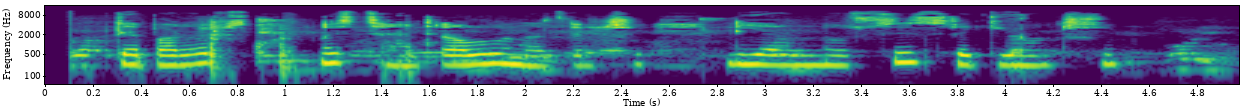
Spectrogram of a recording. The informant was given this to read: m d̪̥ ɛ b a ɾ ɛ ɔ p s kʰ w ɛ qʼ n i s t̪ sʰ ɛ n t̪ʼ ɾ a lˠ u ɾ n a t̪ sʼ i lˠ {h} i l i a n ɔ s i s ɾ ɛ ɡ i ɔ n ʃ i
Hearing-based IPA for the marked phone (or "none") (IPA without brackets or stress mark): ʃ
